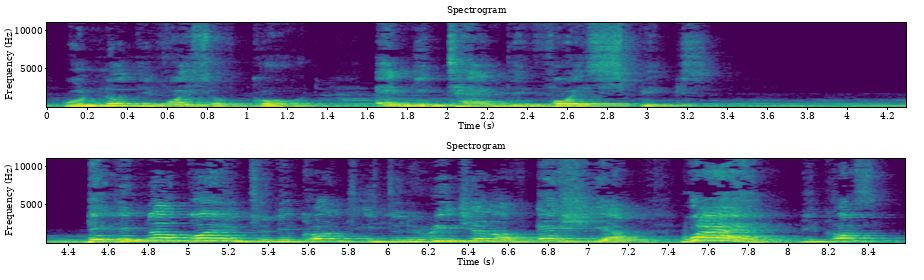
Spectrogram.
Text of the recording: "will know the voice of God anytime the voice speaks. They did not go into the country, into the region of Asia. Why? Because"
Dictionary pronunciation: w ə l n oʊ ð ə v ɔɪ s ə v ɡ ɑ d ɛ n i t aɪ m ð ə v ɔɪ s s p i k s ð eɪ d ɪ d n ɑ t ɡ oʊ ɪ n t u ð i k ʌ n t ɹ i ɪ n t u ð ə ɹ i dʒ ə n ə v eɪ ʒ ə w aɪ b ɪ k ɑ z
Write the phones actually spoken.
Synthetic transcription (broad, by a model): w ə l n oʊ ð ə v ɔɪ s ə v ɡ ɑ d ɛ n i t aɪ m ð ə v ɔɪ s s p i k s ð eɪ d ɪ d n ɑ t ɡ oʊ ɪ n t u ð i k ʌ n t i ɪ n t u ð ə ɹ i dʒ ə n ə v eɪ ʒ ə w aɪ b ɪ k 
